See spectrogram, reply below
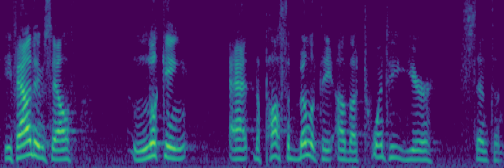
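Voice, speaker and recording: A man's voice: high voice, slow pace. A man, a pastor, preaching a sermon in a church in a conversational, humorous storytelling way. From United States.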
